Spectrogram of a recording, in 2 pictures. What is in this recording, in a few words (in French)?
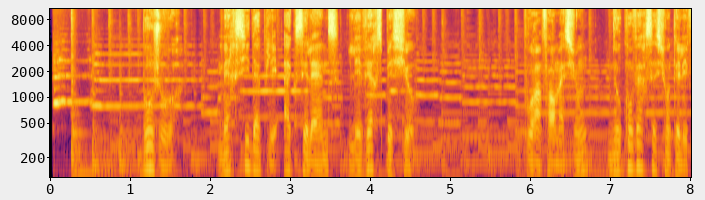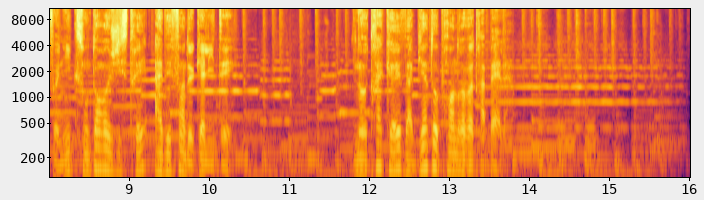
Attente Repondeur Tel; Axelens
